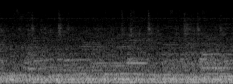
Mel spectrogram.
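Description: Steady low hum of supermarket ambience, with faint background music.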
